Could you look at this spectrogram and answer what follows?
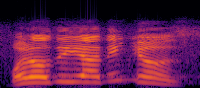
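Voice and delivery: high, sing-song teacher greeting; kindergarten teacher voice. Acted. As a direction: greet the class like a strict schoolteacher. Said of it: "una voz de profesora de escuela".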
